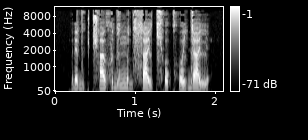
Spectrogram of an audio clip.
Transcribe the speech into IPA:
ɾʲ ɒ d ɘ k ʈ͡ʂʰ a xʷ ə d ə ŋʷ ʌ d s a lʲ t͡ɕʰ o kʰ o lʲ d a lʲ

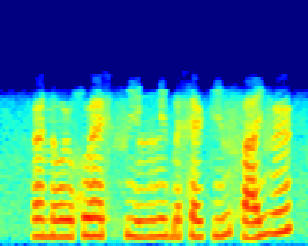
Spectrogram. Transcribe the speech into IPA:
œ n oː y̯ χʷ ɛː x f i lː i b ɛ x ɾ ɛ y̯ k i v f a i̯ v ø

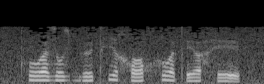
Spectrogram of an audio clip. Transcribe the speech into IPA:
kʰ o ɐ̯ z o z b ø tʰ i χ o χ x o ɐ̯ tʼ e ɐ̯ h e

